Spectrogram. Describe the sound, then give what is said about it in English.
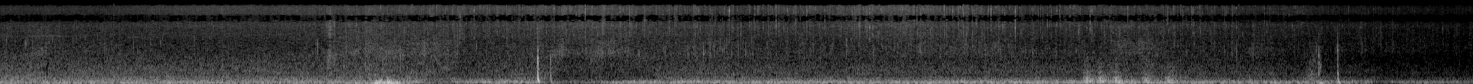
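Freezing rain, small ice pellets falling on dry leaves during late November precipitation in the Midwest, makes a steady dense patter and hiss throughout, with a couple of slightly louder bumps partway through. “it always starts off as little ice pellets. So freezing rain on top of dry leaves.”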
